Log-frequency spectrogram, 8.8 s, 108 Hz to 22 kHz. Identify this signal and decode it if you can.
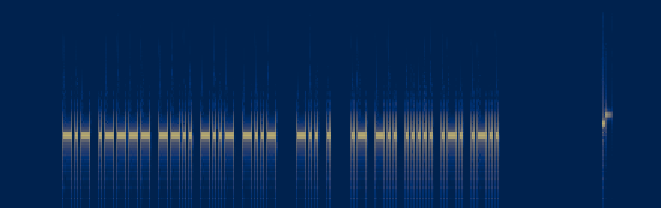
Morse code, heard as a keyed tone, about 32 wpm, 700 Hz. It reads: K1ZXX DE AD5RL
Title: USA Callsign DE Callsign - 5 Characters - 30wpm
